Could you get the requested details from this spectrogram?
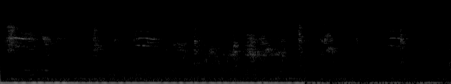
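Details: Pet cockatiel kept at home, described as its owner's personal hairdresser, gives a rapid stream of short harsh chirps and squawks, several per second, over a steady low hum that drops partway through.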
